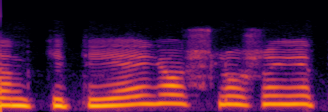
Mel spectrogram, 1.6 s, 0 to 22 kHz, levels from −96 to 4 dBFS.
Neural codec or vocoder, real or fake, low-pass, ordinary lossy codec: none; real; 10.8 kHz; AAC, 64 kbps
